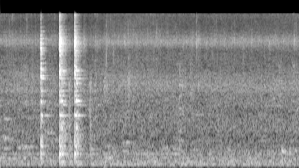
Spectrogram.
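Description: Perforated steel spoon knocking against the metal cooking pot while stirring cooked biryani rice: three sharp, ringing clinks in the first second or so, then a steady low hiss.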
